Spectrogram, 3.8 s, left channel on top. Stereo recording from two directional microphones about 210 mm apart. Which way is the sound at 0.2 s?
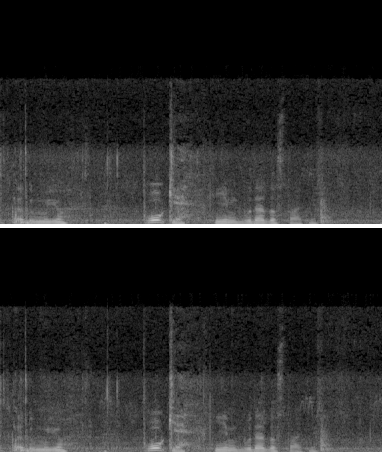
15° right (ahead or behind).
